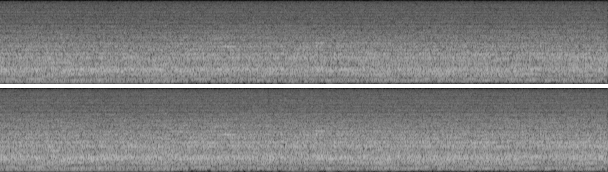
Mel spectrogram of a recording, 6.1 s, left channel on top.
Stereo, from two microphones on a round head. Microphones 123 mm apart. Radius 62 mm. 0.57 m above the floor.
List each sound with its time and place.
0.0 s running water: 5° right (ahead or behind), 0.7 m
